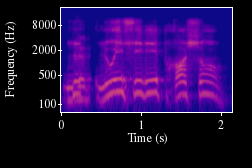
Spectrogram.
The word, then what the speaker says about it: Louis-Philippe Rochon: the next week, I don't know how to pronounce his name. You're a French speaker, maybe you can. Louis-Philippe Rochon.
